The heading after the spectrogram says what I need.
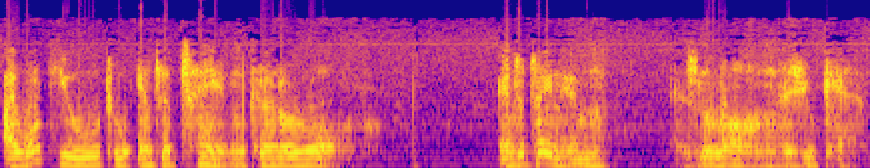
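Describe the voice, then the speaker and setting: An actor playing a stern, commanding American general in a radio drama, speaking with formal authority and a husky voice. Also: male voice, medium pitch, lively intonation, unhurried, slight background noise, natural voice. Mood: firm, measured. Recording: dull old radio broadcast recording.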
